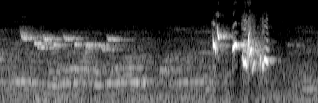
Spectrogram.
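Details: White-eared Bulbul (Basrawi bulbul) singing: soft, slurred whistled notes drift downward for over a second, then a loud, abrupt burst of bubbly, warbled notes near the end.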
